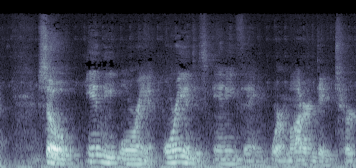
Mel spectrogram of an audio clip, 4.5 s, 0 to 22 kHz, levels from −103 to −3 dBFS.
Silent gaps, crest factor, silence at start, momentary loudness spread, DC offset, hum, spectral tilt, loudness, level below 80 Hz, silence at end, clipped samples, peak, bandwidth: none; 20 dB; 0 s; 15 LU; under 0.1%; none; -7 dB/octave; -25 LUFS; -42 dBFS; 0 s; under 0.1%; -4 dBFS; 15 kHz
